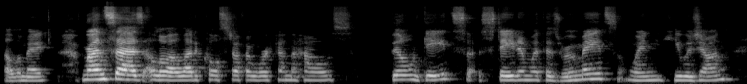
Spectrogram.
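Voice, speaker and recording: A woman's voice: mid-range voice, fairly even intonation, moderate pace. A woman hosting a casual live stream while she cooks, chatting informally to viewers and reading out their comments. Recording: clear background noise and clicks.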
